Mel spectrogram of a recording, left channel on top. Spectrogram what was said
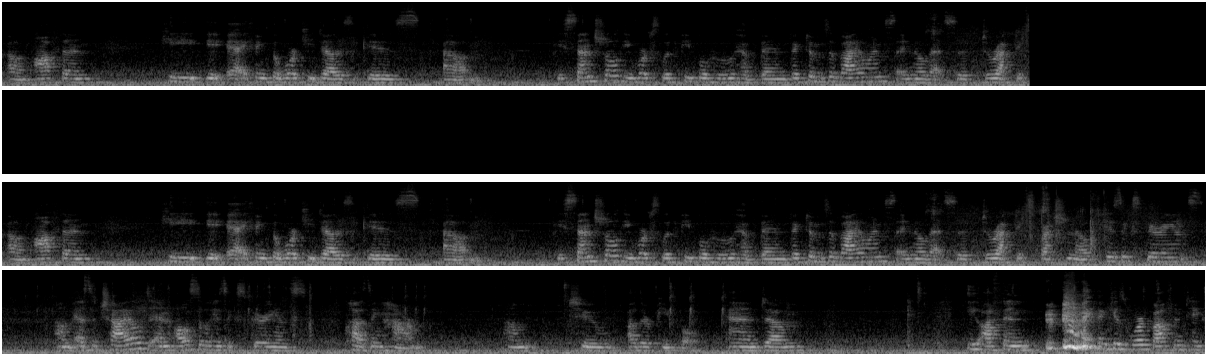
often. I think the work he does is essential. He works with people who have been victims of violence. I know that's a direct expression of his experience as a child, and also his experience causing harm to other people. And he often, I think his work often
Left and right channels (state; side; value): drops out; left; at 10.3 s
